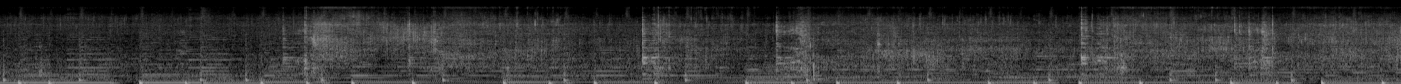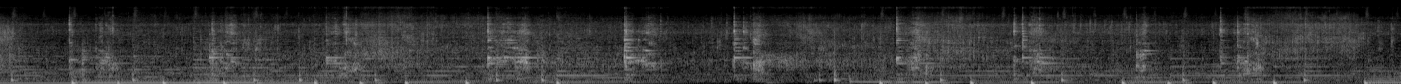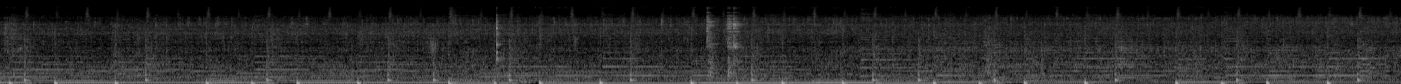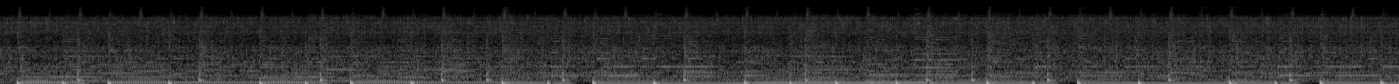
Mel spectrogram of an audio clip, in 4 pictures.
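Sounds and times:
metal spatula scraping wok: 0.0s - 28.5s, 32.3s - 34.0s, 35.0s - 35.7s
food sizzling: 0.0s - 56.0s.

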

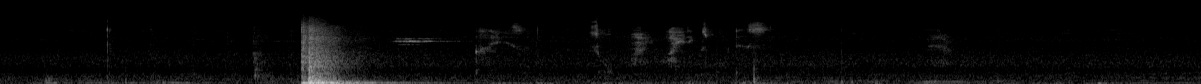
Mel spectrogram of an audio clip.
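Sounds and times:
loud thump: 3.0s - 3.9s
child whispering: 4.7s - 7.8s, 9.2s - 9.7s.

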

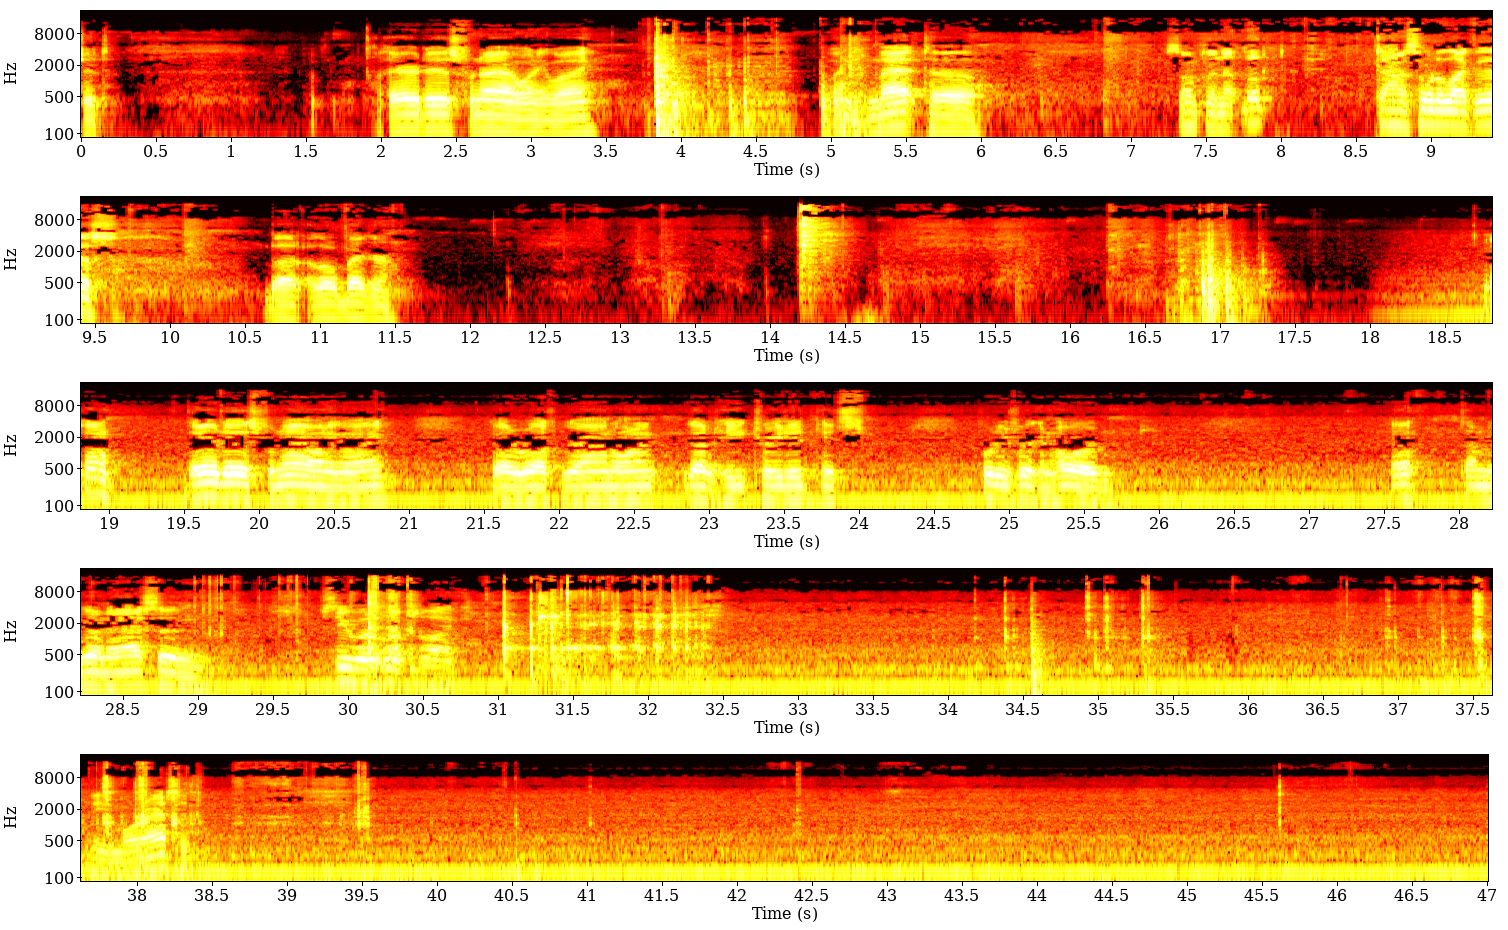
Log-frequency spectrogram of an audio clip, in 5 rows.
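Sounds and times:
steady low hum: 17.4s - 47.0s.

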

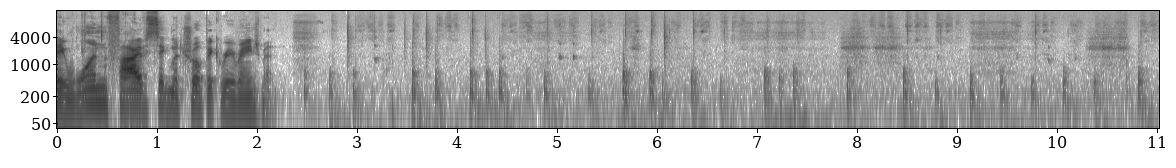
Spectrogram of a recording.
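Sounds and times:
marker writing on whiteboard: 2.4s - 11.0s
marker tip squeaks: 2.9s - 6.7s.

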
